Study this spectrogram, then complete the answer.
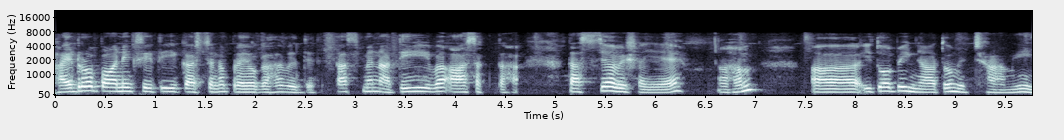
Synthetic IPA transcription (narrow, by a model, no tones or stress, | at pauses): ɦɐjɖɾoːpaːniksit̪ikɐʃt͡ʃɐnɐpɾɐjoːɡɐɦɐ̆ʋɪd̪jɐt̪i̥t̪ɐsmenɐt̪iːʋɐʔaːsɐk̚t̪ɐɦɐ̰̆t̪ɐsjɐʋiʂɐjeː | ɐɦɐm | it̪oːpiɡɲaːt̪umitːʃʰaːmi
